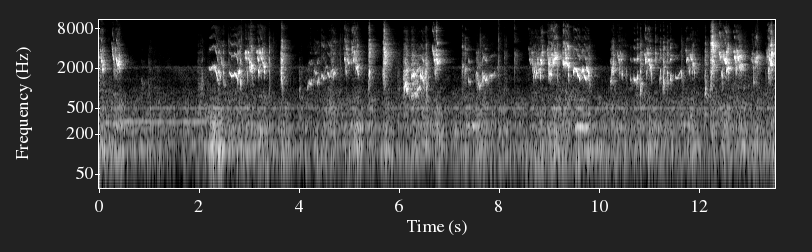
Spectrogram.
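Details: Happy pet budgies chirping and squawking, a brief pause followed by a dense, continuous stream of scratchy chatter, clicks and rising squeaks lasting several seconds.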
